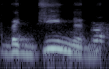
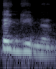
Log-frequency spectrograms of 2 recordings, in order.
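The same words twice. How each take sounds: First: The stress is on the middle syllable. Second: The stress is on the first syllable. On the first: The speaker calls it right. "The stress will be here in the middle" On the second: The speaker calls it wrong. "not beginnen"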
